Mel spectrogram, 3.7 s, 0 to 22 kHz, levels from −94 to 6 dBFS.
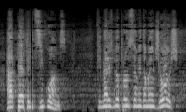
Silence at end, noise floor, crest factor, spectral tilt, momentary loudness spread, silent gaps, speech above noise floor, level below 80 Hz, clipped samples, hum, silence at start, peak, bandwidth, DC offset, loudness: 0.15 s; -54 dBFS; 18 dB; -5.5 dB/octave; 9 LU; none; 33 dB; -50 dBFS; under 0.1%; none; 0.15 s; -4 dBFS; 16 kHz; under 0.1%; -21 LUFS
